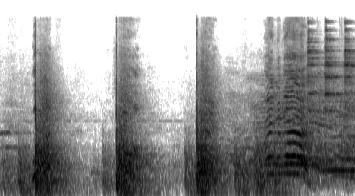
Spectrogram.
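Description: A referee's three-count: three hand slaps on the wrestling ring mat, evenly a second apart, with voices, followed near the end by a short pitched sound.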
